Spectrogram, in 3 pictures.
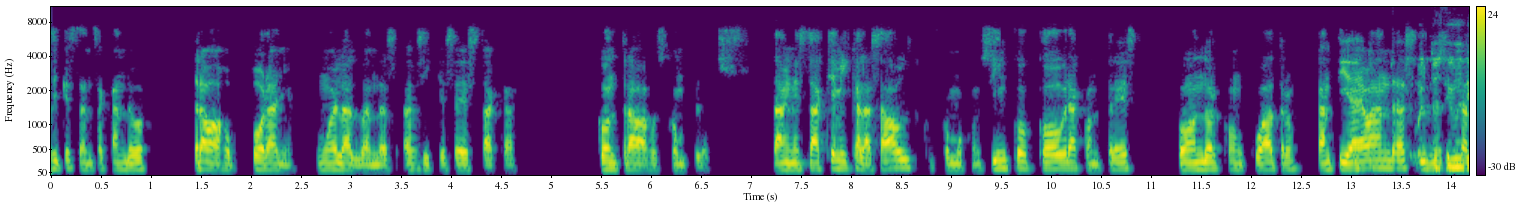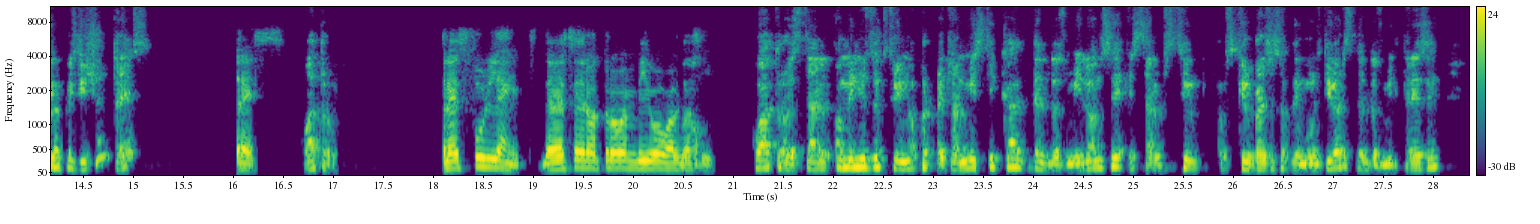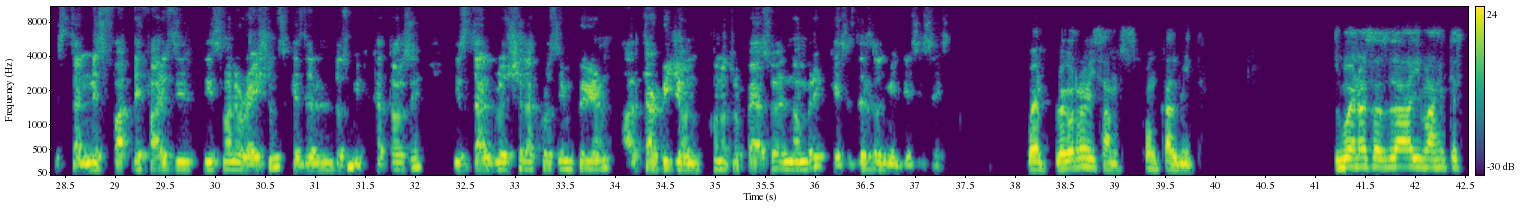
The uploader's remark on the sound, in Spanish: En línea, desde Bogotá - Colombia.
